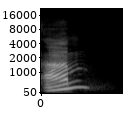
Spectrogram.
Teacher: suara yang keluar dari rongga hidung yang merupakan tabiat huruf nun dan mim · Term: alkisum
